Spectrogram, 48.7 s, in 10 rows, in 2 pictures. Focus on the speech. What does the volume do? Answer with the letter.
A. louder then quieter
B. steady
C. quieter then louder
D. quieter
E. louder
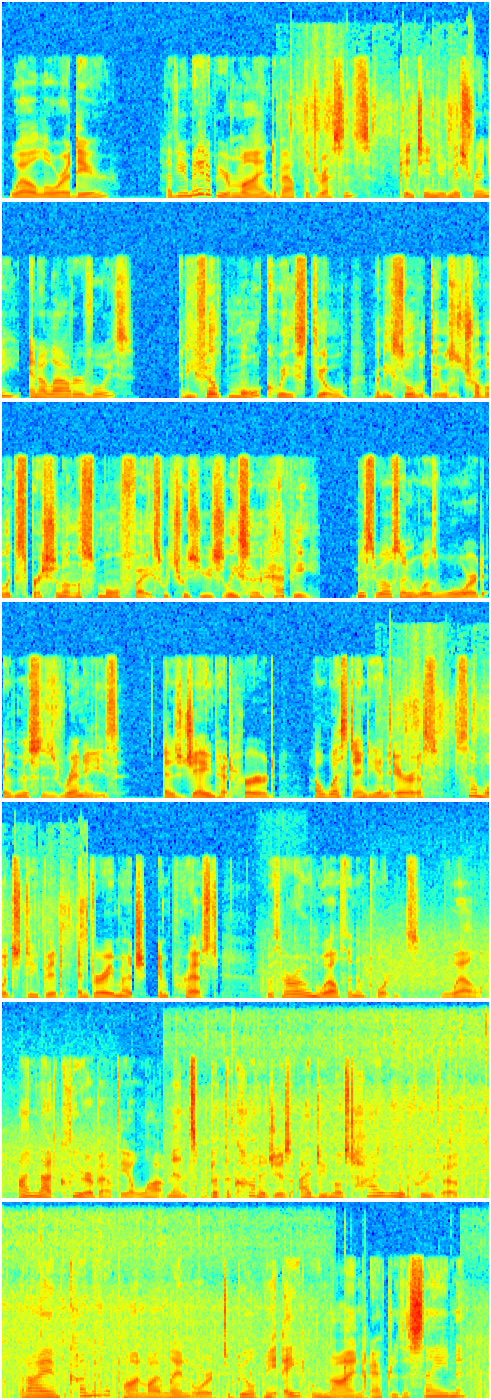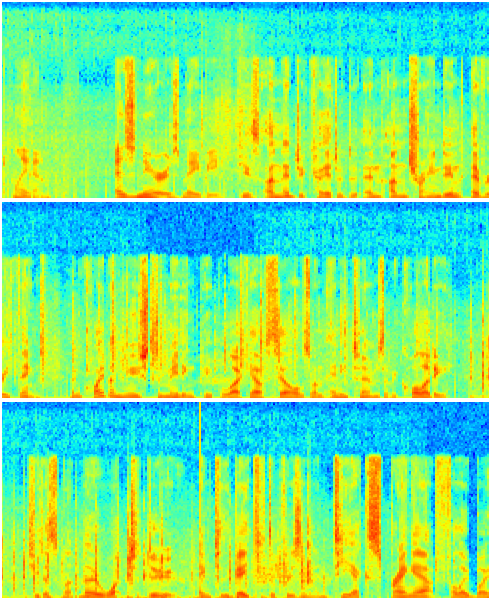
B.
